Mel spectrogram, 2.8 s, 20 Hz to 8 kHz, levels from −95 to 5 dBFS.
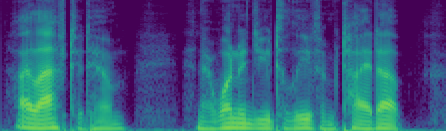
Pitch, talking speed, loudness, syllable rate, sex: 90 Hz, 280 wpm, -20 LUFS, 8.2 syllables/s, male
